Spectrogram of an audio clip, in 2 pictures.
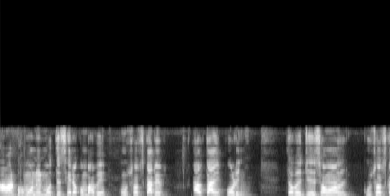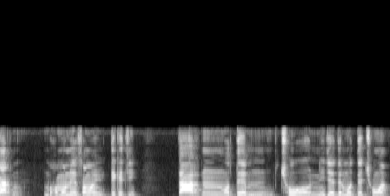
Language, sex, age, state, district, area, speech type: Bengali, male, 30-45, West Bengal, Uttar Dinajpur, urban, spontaneous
